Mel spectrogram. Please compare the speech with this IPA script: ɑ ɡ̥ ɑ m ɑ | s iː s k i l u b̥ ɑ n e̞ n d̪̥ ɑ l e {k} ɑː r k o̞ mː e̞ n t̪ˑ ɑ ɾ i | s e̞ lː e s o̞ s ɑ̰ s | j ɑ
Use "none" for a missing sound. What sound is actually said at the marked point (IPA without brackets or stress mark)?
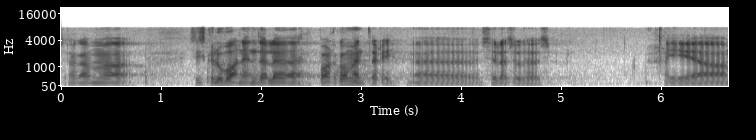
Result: p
